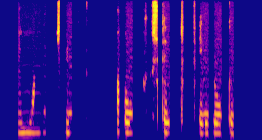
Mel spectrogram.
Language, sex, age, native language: Icelandic, male, 12, Icelandic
